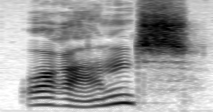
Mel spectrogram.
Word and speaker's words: Orange: Now, orange is actually technically the French way of saying it, and most people in Austria will say that. Maybe you could also hear something like orange. I don't want to make you repeat it because I don't think it's nice. But anyway, just so you know, orange is also something you could hear.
